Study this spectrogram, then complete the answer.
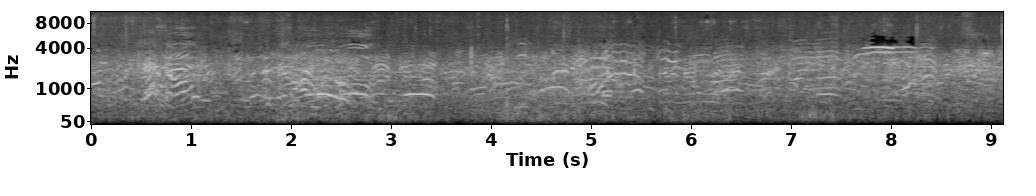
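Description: Many voices of young people and adults chatter and call out across an open outdoor field.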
